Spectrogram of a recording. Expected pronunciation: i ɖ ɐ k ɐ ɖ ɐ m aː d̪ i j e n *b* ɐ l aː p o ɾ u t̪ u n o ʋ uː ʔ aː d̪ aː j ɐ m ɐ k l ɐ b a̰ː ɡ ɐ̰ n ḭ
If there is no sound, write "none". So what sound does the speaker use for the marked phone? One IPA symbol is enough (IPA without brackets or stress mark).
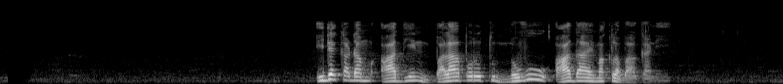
b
